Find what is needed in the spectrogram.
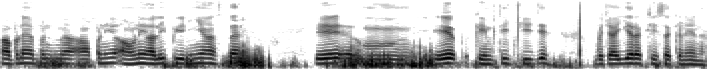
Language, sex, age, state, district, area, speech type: Dogri, male, 18-30, Jammu and Kashmir, Udhampur, rural, spontaneous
